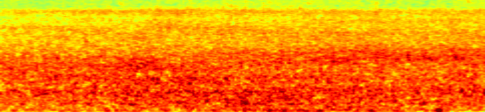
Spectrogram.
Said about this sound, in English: Hiking along the side of this little creek here.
